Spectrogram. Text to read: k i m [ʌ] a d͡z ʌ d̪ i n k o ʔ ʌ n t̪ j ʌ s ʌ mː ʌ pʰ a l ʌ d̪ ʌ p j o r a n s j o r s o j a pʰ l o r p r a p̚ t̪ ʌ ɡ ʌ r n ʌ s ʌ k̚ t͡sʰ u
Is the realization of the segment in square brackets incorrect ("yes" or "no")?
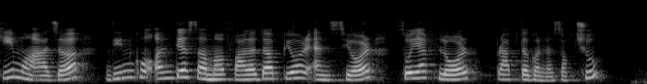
no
